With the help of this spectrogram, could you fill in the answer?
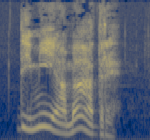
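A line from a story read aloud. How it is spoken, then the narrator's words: Exclaimed. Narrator (Italian): esclamai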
